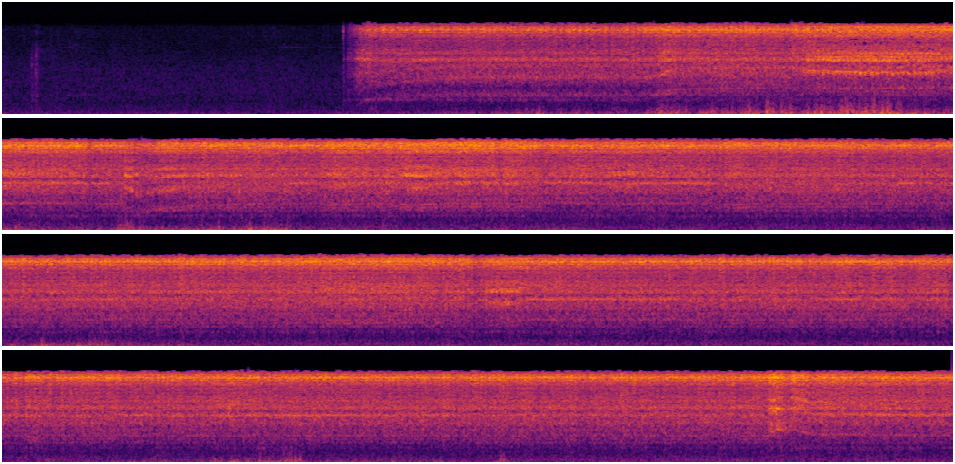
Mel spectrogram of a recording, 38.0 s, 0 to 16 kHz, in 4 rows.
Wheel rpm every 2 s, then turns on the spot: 0, 20, 140, 190, 220, 220, 230, 230, 230, 230, 230, 230, 230, 230, 230, 230, 230, 230, 250.
none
